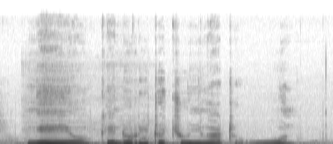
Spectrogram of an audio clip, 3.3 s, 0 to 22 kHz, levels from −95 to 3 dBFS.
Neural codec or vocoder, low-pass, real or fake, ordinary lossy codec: none; 19.8 kHz; real; none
